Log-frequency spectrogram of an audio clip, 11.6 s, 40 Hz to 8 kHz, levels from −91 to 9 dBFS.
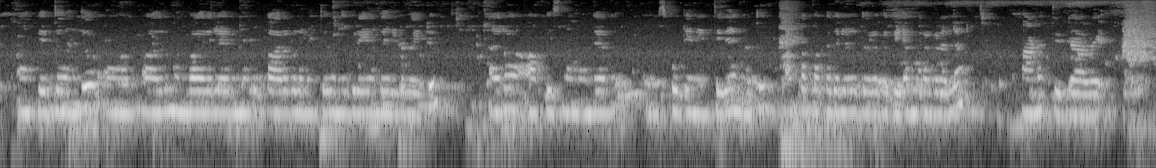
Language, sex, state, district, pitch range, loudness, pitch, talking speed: Kannada, female, Karnataka, Gulbarga, 220-230 Hz, -15 LUFS, 225 Hz, 145 wpm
